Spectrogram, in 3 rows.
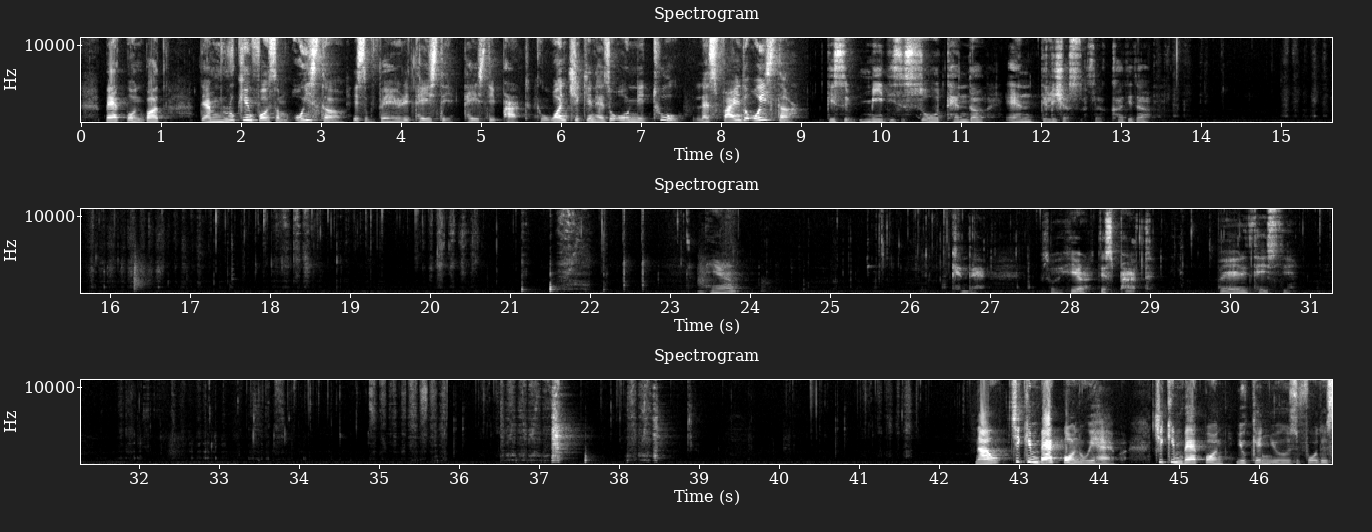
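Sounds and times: low steady hum: 0.0 - 46.9
knife slicing on a cutting board: 21.5 - 22.2, 36.5 - 37.5
knife slicing raw chicken: 36.5 - 38.6.

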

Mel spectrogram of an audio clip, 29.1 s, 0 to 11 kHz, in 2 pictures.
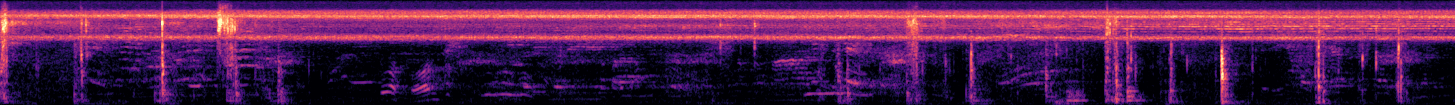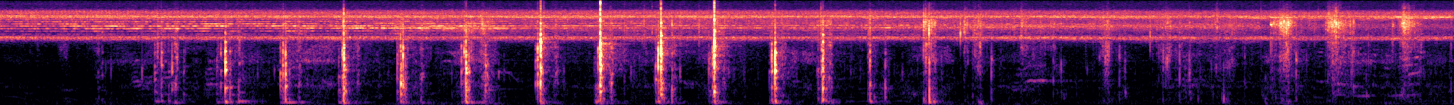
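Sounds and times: high-pitched insect chorus: 0.0 - 29.0
footsteps on forest trail: 8.1 - 14.2, 15.4 - 29.0.

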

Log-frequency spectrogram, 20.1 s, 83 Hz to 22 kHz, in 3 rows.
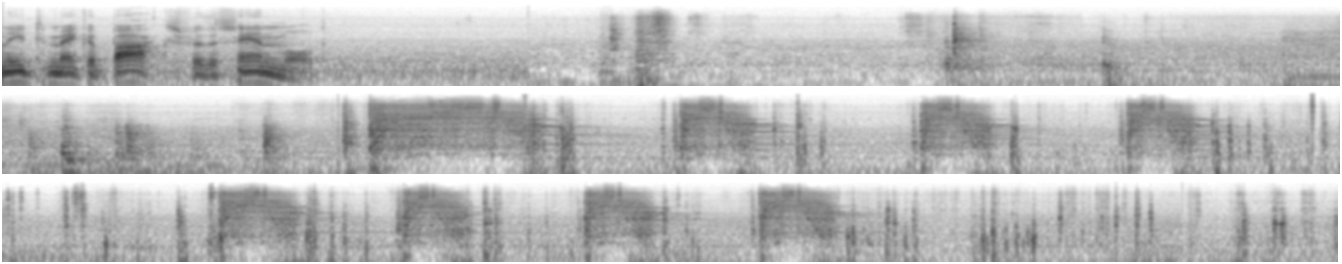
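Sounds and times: wooden board scraping on metal: 6.4 - 7.4, 8.4 - 13.0, 14.4 - 18.0.

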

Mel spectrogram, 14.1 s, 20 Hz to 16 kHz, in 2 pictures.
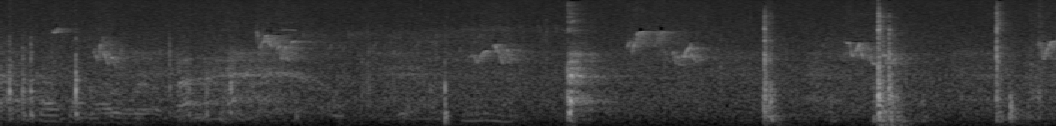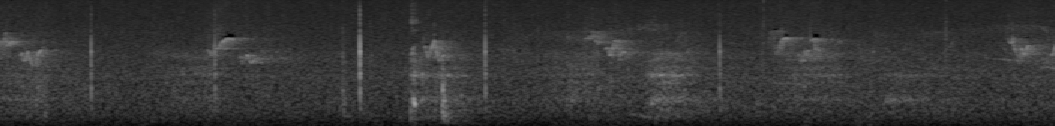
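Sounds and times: birds chirping: 0.0 - 14.0
sharp clicks and knocks: 5.8 - 6.9.

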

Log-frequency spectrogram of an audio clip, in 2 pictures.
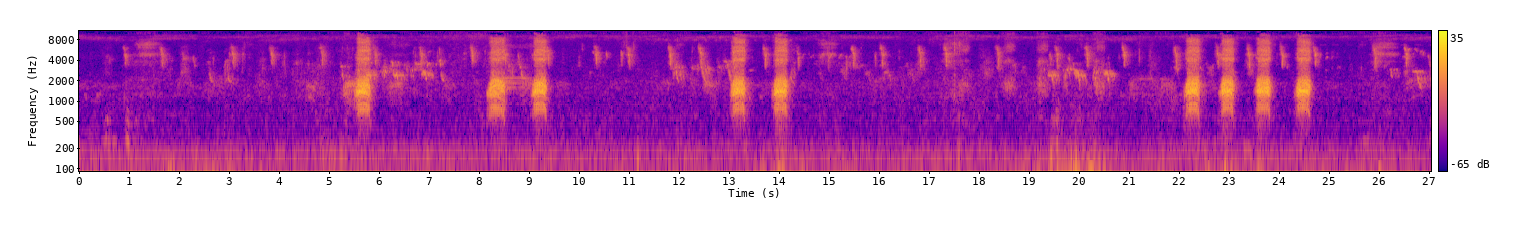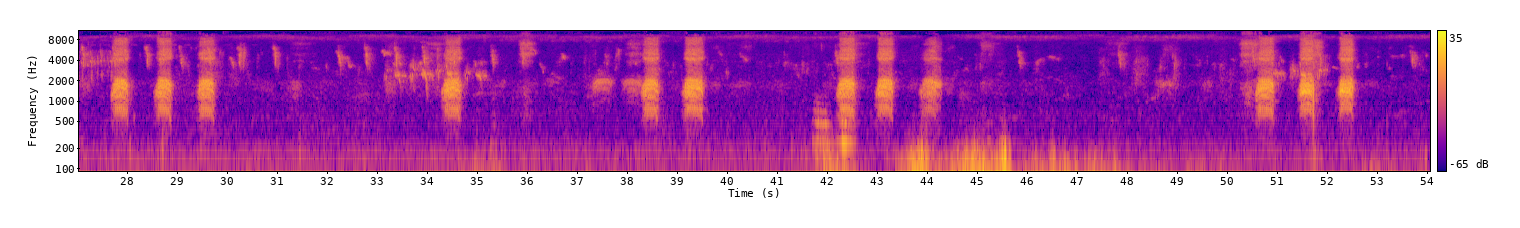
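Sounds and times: crow cawing: 4.6 - 6.4, 8.1 - 9.6, 12.9 - 14.4, 21.0 - 24.8, 27.7 - 29.9, 34.2 - 34.8, 37.2 - 39.8, 42.2 - 44.4, 50.5 - 52.7
faint short bird calls: 48.5 - 52.8.

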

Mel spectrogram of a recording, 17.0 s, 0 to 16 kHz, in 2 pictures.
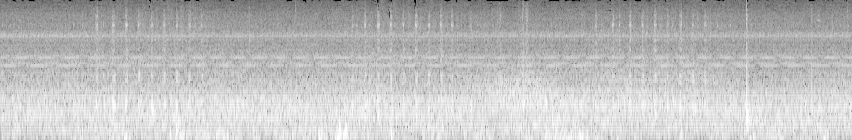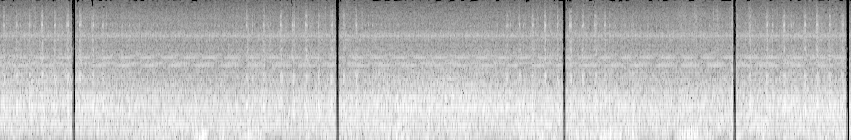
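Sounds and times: sharp click: 0.9 - 2.1, 3.5 - 7.6, 8.5 - 9.7, 11.0 - 12.2, 13.6 - 14.7, 15.8 - 17.0.

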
